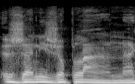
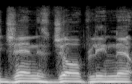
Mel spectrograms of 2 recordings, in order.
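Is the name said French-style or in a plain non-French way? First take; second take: French; non-French. First: The name is said with a French accent. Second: The name is said without a French accent.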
